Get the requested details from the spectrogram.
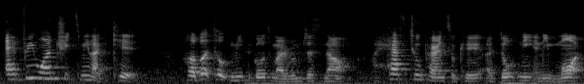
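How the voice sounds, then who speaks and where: An actor playing a sulky, defensive youngest brother in a stage play. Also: male voice, on the high side, lively intonation, fast talker, sharp tone, slight background noise. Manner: sulky, whiny. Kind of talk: stage acting.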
